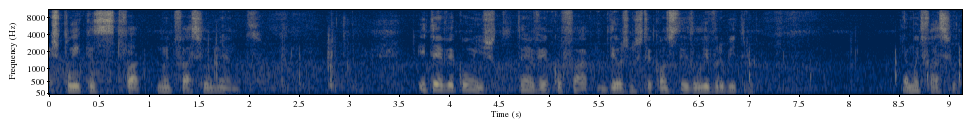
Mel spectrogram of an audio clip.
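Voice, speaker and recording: Against noticeable background noise, a man with a European Portuguese accent speaks at a medium pitch and moderate pace, with ordinary pitch variation and long, frequent pauses. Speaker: YouTuber commentator. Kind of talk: improvised monologue. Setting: walking the dog, at night. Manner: hesitant, many fillers.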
